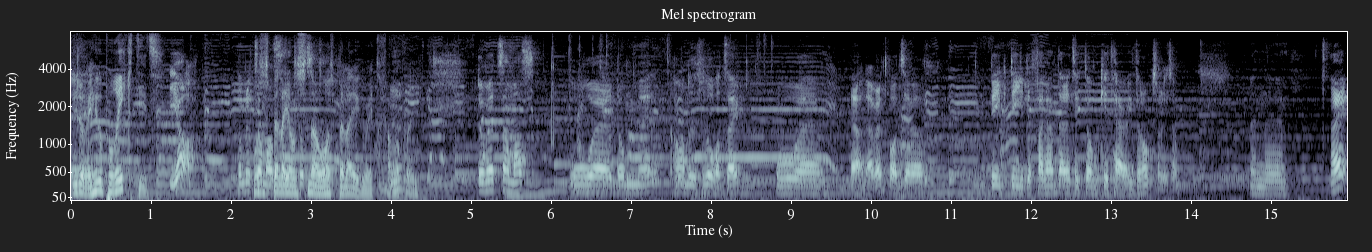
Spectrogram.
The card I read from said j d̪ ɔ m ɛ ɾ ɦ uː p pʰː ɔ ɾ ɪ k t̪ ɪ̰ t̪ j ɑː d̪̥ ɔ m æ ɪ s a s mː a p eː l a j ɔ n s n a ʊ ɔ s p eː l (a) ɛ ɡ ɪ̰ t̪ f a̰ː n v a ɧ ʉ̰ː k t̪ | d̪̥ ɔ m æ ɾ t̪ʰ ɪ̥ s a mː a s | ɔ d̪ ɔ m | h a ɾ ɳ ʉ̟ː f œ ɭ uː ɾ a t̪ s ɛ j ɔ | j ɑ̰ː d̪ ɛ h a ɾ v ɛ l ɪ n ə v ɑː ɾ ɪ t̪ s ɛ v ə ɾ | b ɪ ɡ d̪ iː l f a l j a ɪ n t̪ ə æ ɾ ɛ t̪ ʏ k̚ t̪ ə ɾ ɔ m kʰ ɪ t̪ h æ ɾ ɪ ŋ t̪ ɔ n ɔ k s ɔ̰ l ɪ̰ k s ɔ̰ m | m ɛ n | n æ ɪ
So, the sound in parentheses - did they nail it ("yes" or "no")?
yes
